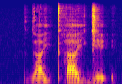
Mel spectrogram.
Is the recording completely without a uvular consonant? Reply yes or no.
yes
